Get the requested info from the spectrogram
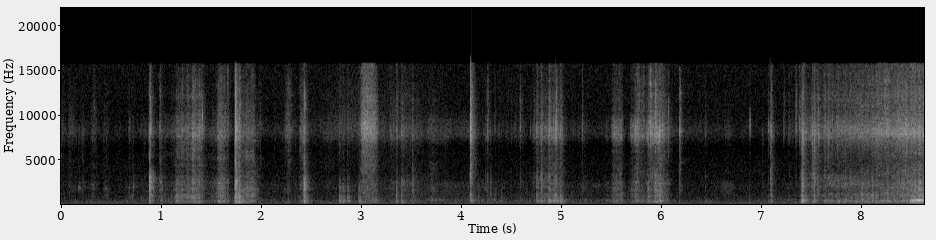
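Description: Cardboard box being handled and opened by hand: scattered light taps, scrapes and rustles of cardboard.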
